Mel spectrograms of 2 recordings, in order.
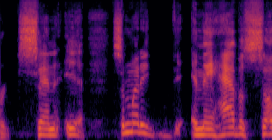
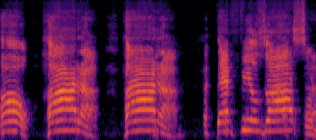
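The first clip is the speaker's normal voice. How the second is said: woman's put-on Boston accent, pitched up; 9 semitones higher, 4 dB louder than usual. Discussing a movie scene, imitating a Boston woman in a put-on Boston accent. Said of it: "hear a Boston woman have an orgasm".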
